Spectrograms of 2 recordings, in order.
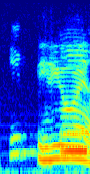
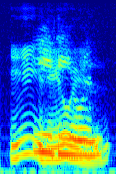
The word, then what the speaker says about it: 일요일: ইরিওয়েল 이리오일. ইরিওয়েল ইরিওইল। ইরিওইল এই যে রিয়লটা এখানে চলে যাবে, তখন এখানে গেলে কি হবে? রিও। তো ইরিওইল।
